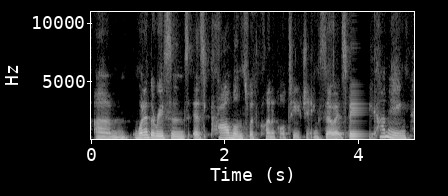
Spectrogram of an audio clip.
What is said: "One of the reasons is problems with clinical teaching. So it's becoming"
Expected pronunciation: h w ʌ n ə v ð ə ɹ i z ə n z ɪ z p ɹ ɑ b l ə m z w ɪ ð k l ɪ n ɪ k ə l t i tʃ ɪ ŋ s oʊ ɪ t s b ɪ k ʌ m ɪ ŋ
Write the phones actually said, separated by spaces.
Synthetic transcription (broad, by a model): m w ʌ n ə v ð ə ɹ i z ə n z ɪ z p ɹ ɑ b l ə m z w ɪ ð k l ɪ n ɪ k l t i tʃ ɪ ŋ s oʊ ɪ t s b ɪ k ʌ m ɪ ŋ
